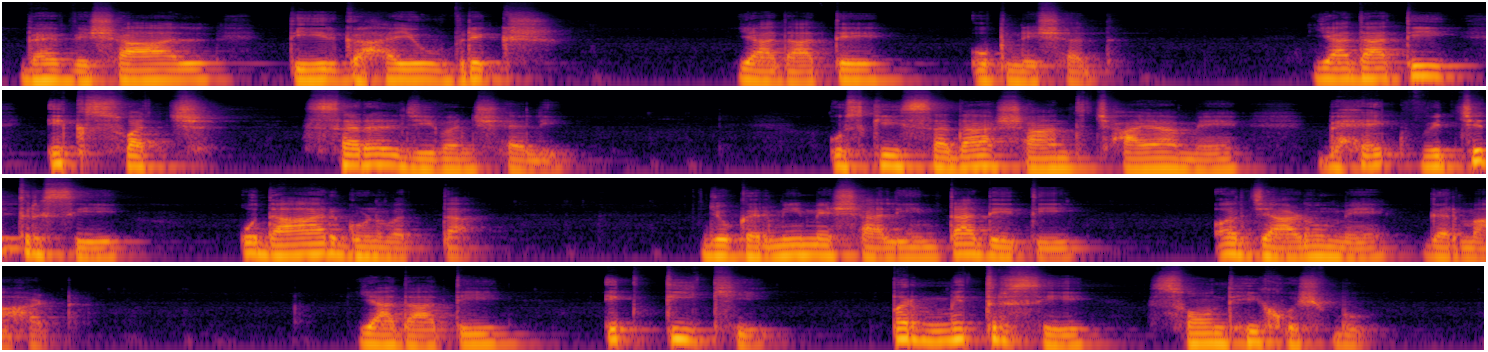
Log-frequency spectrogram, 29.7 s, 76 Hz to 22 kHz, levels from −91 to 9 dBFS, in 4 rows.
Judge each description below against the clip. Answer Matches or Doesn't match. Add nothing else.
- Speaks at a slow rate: Matches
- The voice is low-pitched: Matches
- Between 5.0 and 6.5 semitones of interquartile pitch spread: Doesn't match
